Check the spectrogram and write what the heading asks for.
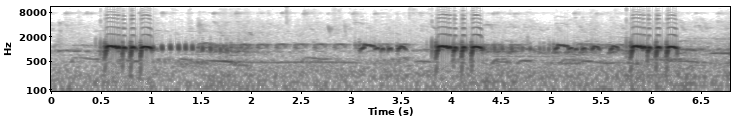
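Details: Loud, frequent-calling local zebra dove used to provoke caged doves into song. Three strong stuttering coo bursts come roughly every two and a half seconds. A soft, steady purring trill and fainter coos sit between them.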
